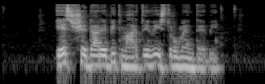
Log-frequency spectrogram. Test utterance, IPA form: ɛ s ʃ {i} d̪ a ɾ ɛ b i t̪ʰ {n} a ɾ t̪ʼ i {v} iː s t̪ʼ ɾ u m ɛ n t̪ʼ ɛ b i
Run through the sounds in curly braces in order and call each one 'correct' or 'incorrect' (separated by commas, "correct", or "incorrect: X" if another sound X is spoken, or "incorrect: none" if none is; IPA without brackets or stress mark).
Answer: incorrect: ɛ, incorrect: m, correct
